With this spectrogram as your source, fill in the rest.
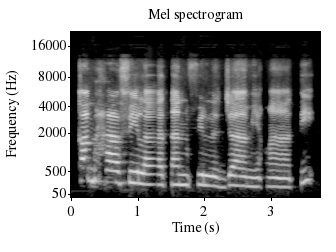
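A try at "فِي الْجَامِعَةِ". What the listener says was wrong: Fil jami'ati ya, ainnya pendek, kalau panjang ini nanti jadi jama.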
